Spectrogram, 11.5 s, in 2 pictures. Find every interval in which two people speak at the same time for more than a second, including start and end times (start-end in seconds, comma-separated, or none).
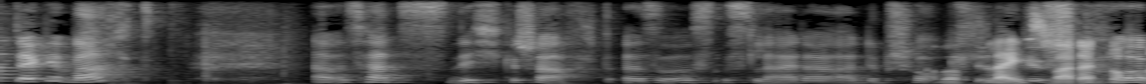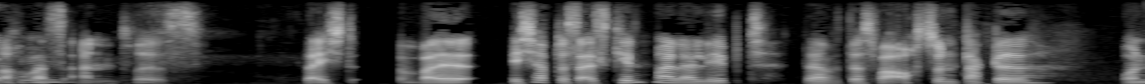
4.6-6.1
